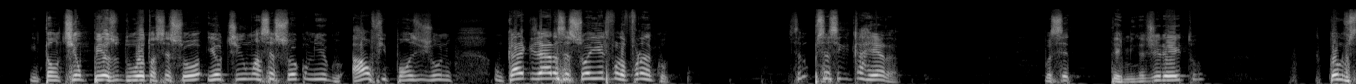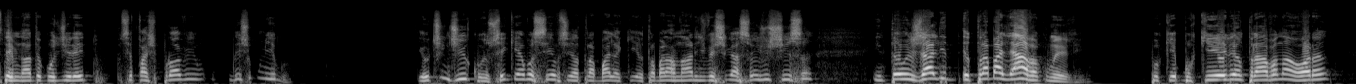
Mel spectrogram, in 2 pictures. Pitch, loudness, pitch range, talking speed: 210 Hz, -20 LUFS, 185-240 Hz, 185 wpm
